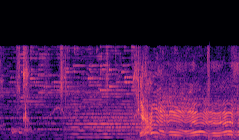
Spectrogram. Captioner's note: screaming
